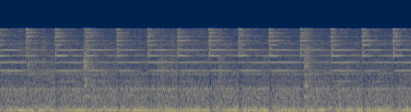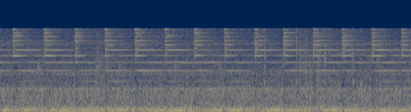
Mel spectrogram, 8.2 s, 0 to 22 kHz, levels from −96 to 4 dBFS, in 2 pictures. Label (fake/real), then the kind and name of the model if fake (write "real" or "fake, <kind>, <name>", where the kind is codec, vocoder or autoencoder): fake, vocoder, BigVGAN v2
